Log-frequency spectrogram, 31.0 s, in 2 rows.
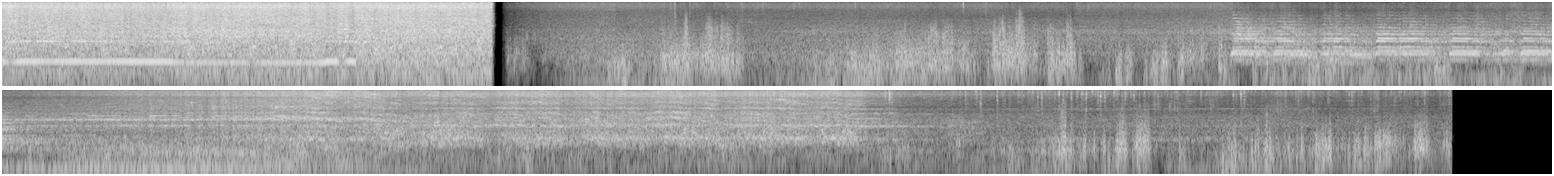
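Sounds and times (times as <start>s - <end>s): locomotive horn: 0.0s - 4.6s, 12.3s - 24.9s
diesel locomotive engine rumble: 0.0s - 30.0s
passenger cars rolling by: 13.4s - 29.9s.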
